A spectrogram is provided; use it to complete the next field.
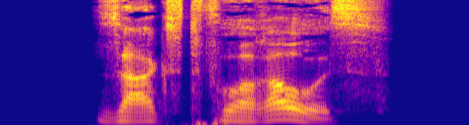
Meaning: second-person singular present of voraussagen
- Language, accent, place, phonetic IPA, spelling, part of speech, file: German, Germany, Berlin, [ˌzaːkst foˈʁaʊ̯s], sagst voraus, verb, De-sagst voraus.ogg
